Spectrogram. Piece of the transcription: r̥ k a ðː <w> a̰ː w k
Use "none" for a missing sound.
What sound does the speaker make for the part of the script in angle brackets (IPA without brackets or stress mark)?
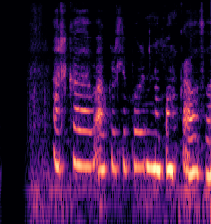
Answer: v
